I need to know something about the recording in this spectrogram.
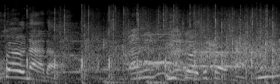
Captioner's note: applause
